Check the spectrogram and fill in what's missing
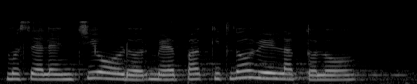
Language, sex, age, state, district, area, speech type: Goan Konkani, female, 30-45, Goa, Quepem, rural, read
